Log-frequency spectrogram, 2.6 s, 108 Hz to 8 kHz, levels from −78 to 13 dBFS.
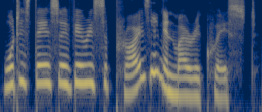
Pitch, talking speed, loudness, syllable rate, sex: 285 Hz, 205 wpm, -15 LUFS, 5.8 syllables/s, female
